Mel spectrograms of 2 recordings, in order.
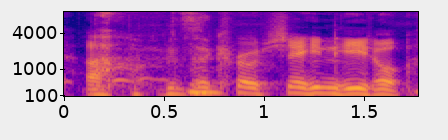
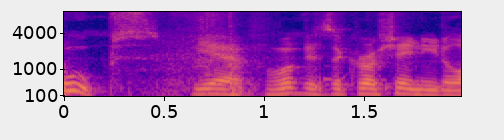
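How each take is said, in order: First: Laughing through "it's a crochet needle". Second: Much softer, pulled-back correction on "crochet needle"; quiet. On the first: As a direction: giggle while correcting yourself. Laughs at own mistake. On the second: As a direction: drop to a hushed, sheepish voice. Apologizes after getting too excited. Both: Real, not acted.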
